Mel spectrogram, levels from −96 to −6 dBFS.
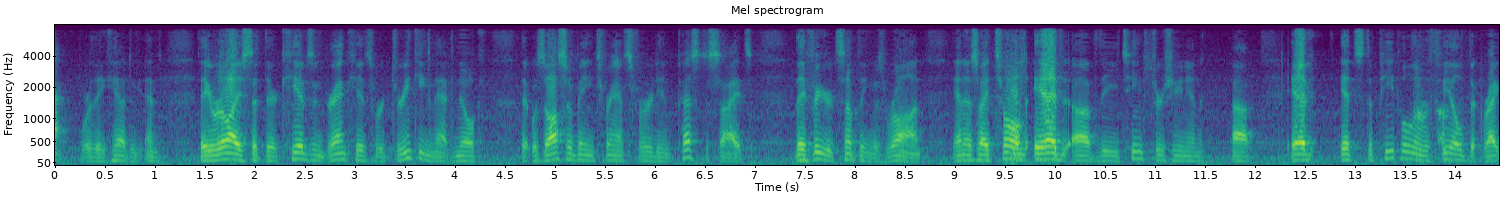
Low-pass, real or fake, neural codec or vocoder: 7.2 kHz; fake; codec, 16 kHz in and 24 kHz out, 1 kbps, XY-Tokenizer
